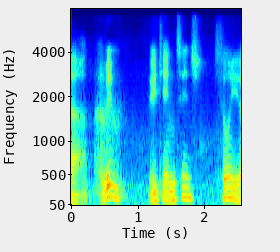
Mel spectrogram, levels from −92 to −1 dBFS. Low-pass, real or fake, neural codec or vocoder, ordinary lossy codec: 7.2 kHz; fake; codec, 24 kHz, 0.9 kbps, WavTokenizer, large speech release; none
